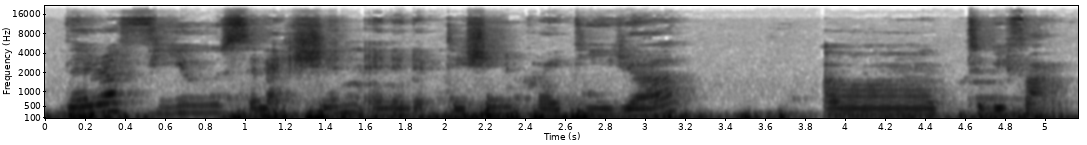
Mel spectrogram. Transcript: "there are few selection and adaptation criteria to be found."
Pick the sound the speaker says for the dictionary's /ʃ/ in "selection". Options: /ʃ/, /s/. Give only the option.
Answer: /ʃ/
